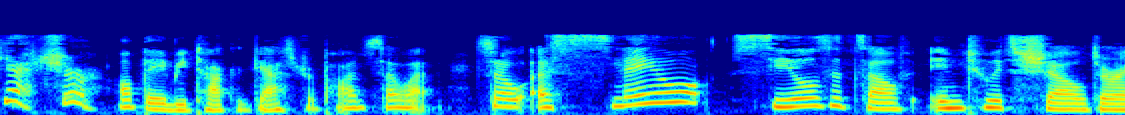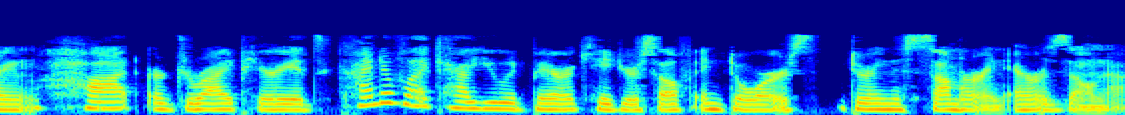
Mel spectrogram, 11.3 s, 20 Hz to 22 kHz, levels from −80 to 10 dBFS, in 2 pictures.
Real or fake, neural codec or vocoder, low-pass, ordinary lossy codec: fake; codec, 16 kHz in and 24 kHz out, 2.2 kbps, FireRedTTS-2 codec; 7.2 kHz; MP3, 32 kbps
